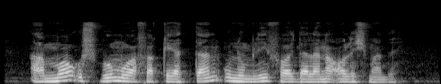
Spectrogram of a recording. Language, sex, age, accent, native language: Uzbek, male, 18-24, Navoiy, Uzbek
